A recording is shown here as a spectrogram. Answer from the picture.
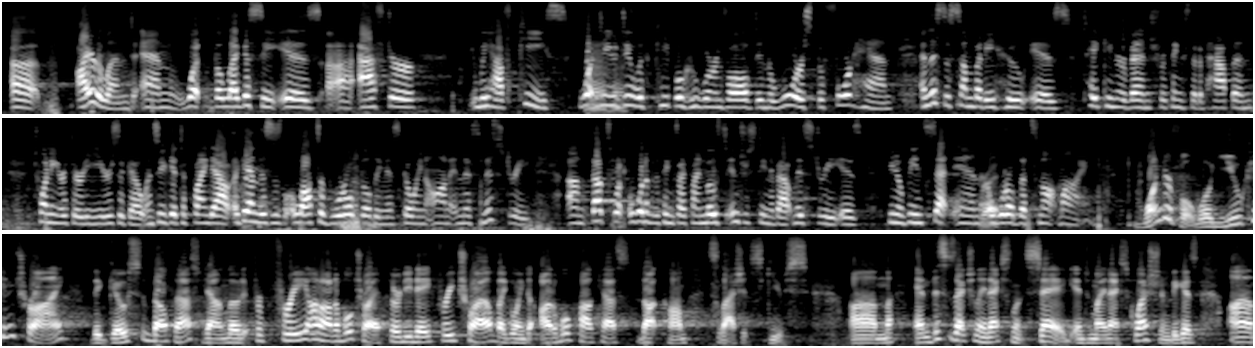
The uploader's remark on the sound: Live from Westercon 67 and Fantasy Con.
